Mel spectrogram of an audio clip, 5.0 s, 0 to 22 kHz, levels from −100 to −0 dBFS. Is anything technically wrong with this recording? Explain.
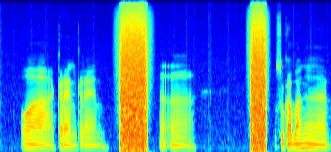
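Yes. There are two wireless microphone noise hits in this speech. The first runs from 1.68 to 2.32 s. The second runs from 3.67 to 4.06 s. An analogue FM radio microphone loses signal strength when reflected paths cancel the direct one. As the signal fades, receiver noise rises over the audio. Each hit sounds like a short swish or burst of static that partly covers the speech, then clears.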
